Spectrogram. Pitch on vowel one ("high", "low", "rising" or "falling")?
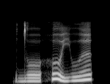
low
